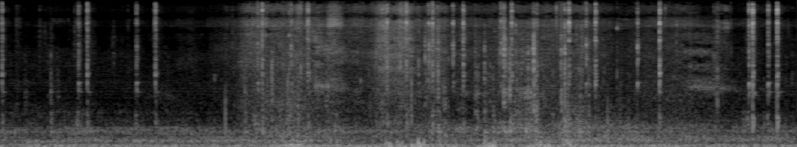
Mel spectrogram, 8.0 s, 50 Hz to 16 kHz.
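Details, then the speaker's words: 1991 Ford F-150 I6: sharp quick clicks from the wiper interval module (governor) with key in accessory and wiper switch on, over a low rumble; wipers don't move, module to be opened. "the governor governor's clicking so we're gonna do is clicking this good that means something's working"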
